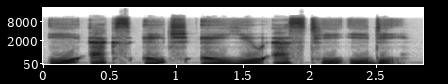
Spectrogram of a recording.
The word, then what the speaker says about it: exhausted: Look at e x h a u s t e d. The h is completely silent.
